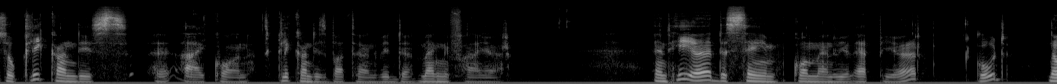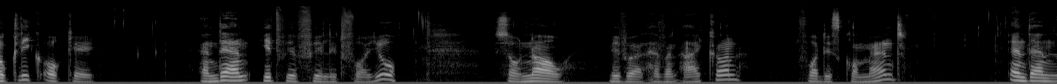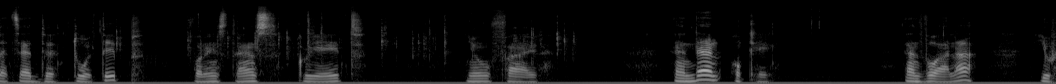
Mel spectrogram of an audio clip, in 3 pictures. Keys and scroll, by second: 23.0-26.7 typing, 28.1 typing.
